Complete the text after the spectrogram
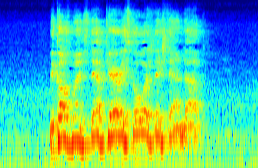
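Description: A man speaks loudly into a microphone in an echoing hall.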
